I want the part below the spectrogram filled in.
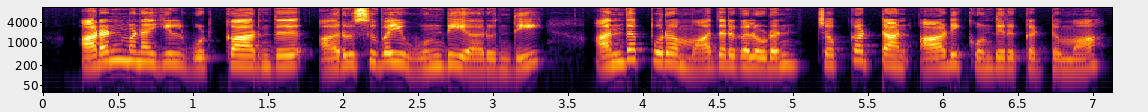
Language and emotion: Tamil, neutral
